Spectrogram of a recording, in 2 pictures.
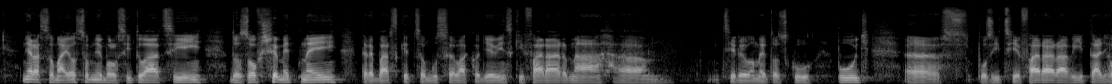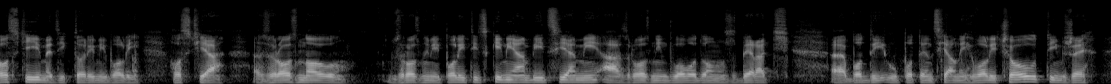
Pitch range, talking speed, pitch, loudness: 90-105 Hz, 120 wpm, 95 Hz, -28 LUFS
